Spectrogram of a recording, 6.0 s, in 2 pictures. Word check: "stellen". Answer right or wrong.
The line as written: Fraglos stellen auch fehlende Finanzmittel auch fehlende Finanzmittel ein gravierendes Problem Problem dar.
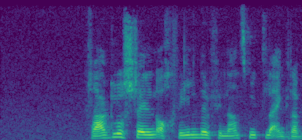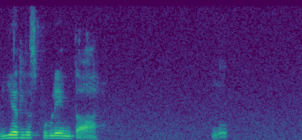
right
